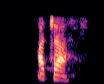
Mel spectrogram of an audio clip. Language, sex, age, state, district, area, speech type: Hindi, female, 60+, Uttar Pradesh, Sitapur, rural, conversation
